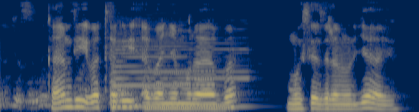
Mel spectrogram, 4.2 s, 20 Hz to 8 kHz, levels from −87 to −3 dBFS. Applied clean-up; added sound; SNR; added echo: classical method log-MMSE.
